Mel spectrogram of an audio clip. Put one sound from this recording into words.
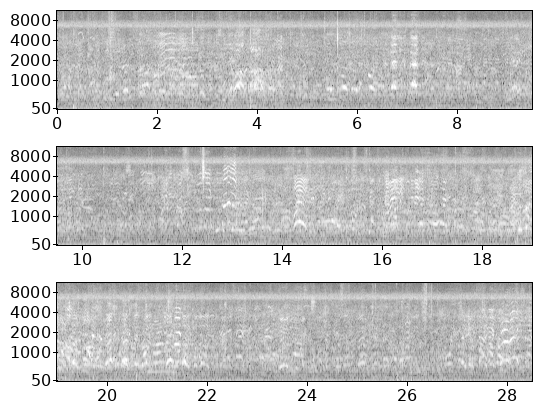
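A crowd of spectators chatters and shouts outdoors at a distance.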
